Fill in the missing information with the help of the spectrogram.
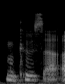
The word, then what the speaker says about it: MACUSA: MACUSA. MACUSA. Oh, that's right. Okay. That sounds like an S. Just like FLOTUS or POTUS of the United yeah. States.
